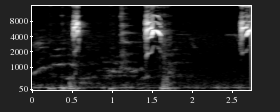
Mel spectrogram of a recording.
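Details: Crested jay crecet call, played as a lure for an untrained bird: three harsh, layered high chips, each brief and buzzy with arched upper tones, over faint low rustling.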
